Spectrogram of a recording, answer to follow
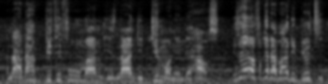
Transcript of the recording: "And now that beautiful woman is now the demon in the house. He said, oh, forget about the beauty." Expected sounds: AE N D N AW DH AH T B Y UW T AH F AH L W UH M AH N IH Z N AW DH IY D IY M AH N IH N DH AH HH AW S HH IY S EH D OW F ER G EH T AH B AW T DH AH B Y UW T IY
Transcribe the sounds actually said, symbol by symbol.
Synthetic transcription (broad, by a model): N N AW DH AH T B Y UW T AH F AH L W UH M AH N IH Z N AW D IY D IY M AH N IH N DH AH HH AW S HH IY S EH OW F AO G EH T AH B AW T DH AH B Y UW T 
